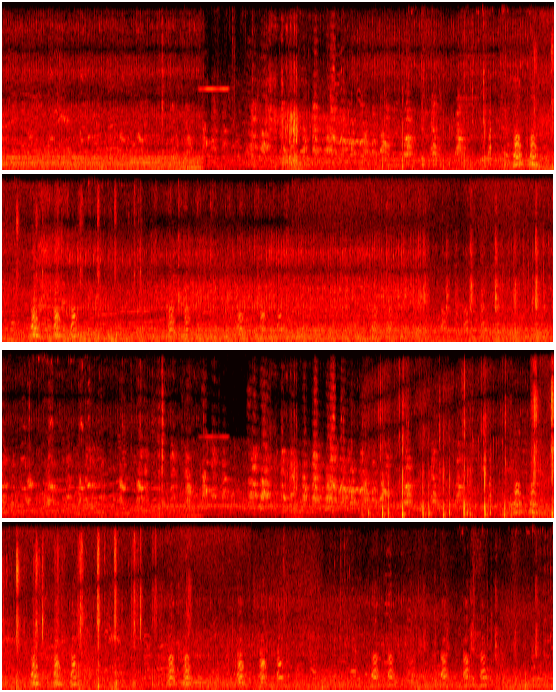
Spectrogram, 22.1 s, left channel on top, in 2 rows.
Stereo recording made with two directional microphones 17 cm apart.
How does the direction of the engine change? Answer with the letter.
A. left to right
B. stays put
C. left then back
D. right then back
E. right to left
B.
